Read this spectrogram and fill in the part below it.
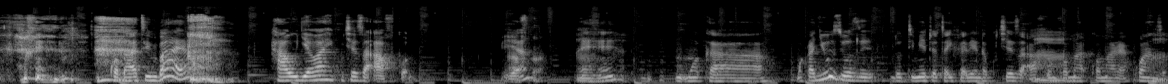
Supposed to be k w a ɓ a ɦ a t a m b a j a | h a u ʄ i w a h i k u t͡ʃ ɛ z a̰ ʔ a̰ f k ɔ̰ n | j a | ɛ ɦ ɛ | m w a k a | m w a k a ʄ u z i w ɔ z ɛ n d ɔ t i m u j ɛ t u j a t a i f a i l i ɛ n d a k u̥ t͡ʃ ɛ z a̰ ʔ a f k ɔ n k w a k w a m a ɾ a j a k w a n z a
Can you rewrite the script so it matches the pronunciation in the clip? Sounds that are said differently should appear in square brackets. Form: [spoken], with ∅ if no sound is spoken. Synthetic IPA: k w a ɓ a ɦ a t [i] m b a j a | h a u ʄ [a] w a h i k u t͡ʃ ɛ z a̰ ʔ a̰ f k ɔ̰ n | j a | ɛ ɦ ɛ | m w a k a | m w a k a ʄ u z i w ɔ z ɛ n d ɔ t i m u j ɛ t u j a t a i f a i l i ɛ n d a k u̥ t͡ʃ ɛ z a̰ ʔ a f k ɔ n k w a k w a m a ɾ a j a k w a n z a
